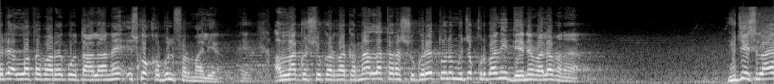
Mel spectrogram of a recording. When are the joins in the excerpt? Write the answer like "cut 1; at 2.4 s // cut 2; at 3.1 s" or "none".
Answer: cut 1; at 2.6 s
